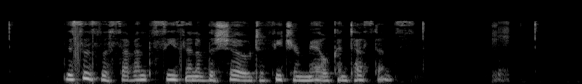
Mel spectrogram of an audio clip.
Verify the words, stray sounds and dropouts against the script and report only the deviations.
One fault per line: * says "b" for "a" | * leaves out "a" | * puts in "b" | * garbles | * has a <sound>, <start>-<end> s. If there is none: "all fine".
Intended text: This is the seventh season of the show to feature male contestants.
* has a laugh, 4.9-5.1 s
